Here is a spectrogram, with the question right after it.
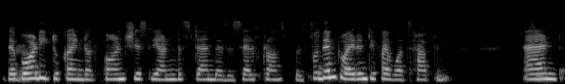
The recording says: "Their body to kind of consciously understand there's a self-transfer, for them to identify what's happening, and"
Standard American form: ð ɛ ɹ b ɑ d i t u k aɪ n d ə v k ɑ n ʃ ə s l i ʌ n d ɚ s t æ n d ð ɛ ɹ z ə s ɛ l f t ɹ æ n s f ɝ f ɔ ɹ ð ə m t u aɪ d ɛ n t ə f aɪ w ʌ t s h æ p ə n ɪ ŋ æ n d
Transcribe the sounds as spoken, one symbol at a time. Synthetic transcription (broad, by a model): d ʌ b ɑ d i t u k aɪ n d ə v k ɑ n ʃ ə s l i ʌ n d ɚ s t æ n d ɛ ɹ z ə s ɛ l f t ɹ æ n s p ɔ f ɔ ɹ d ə m t u aɪ d ɛ n t ə f aɪ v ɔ t s h æ p ə n ɪ ŋ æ n d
